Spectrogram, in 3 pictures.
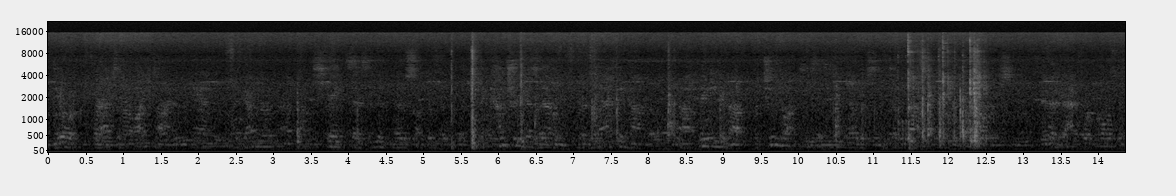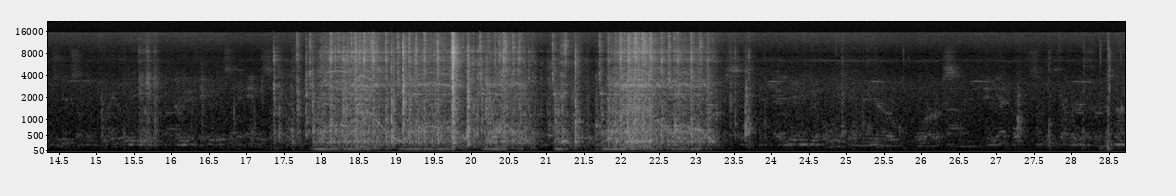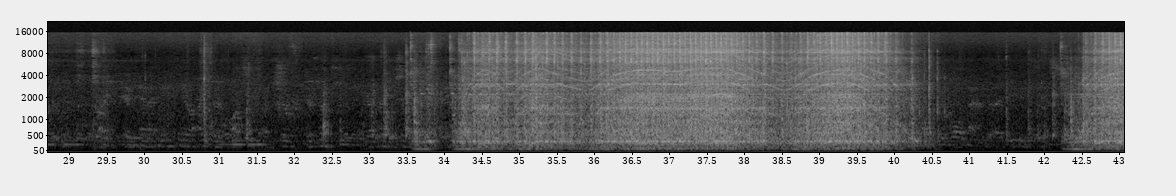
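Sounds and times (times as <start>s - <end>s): sewing machine stitching: 17.4s - 23.8s, 33.1s - 40.7s, 41.8s - 43.0s.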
